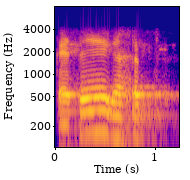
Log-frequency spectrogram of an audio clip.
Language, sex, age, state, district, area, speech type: Hindi, male, 18-30, Madhya Pradesh, Balaghat, rural, conversation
